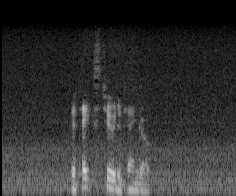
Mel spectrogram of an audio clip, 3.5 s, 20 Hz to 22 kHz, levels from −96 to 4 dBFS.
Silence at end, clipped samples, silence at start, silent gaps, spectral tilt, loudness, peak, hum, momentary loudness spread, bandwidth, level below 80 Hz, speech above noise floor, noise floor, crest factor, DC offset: 0.5 s; under 0.1%; 0.3 s; none; -7 dB/octave; -27 LUFS; -6 dBFS; none; 26 LU; 13 kHz; -60 dBFS; 24 dB; -50 dBFS; 24 dB; under 0.1%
